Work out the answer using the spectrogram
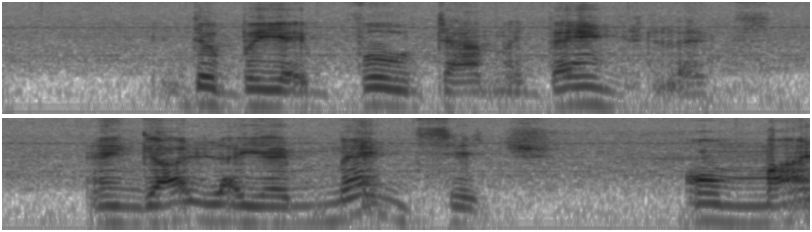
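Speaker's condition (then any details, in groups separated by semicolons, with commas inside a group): Cerebral palsy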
